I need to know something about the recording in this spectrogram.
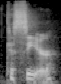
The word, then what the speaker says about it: Kassir: Is it a hard E like in seer, or a soft like in like a sir sound? Like seer or sir? Kassir or Kassir? I just want to make sure. I'm big on making sure we pronounce names correctly. I grilled Dave as well when he first showed up on how to pronounce Vigduous. Seer. Got it.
